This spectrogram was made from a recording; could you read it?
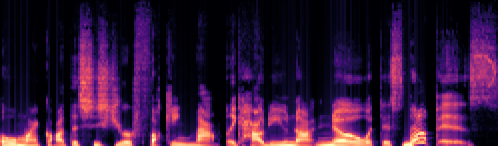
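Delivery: mock exasperated, fed-up, snapping outburst. Retelling a confusing talk with a ranger about a map: retelling exasperated outburst. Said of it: "about to lose my shit here".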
